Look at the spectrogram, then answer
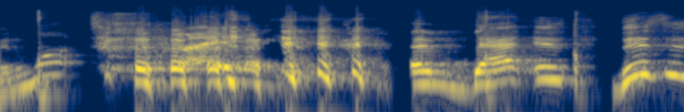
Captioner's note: laughs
